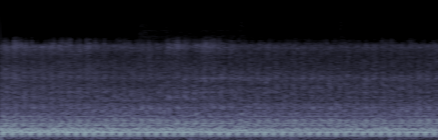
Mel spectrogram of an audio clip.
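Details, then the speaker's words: PPE delivery motorcycle after fitting exhaust baffles, catalytic converter removed: even, muffled idle at about four pulses a second with no misses or rattles, noticeably quieter than before; healthy. "That's noticeably quieter than it used to be. I don't know if you can hear me at all."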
